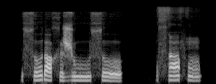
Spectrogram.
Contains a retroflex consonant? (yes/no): yes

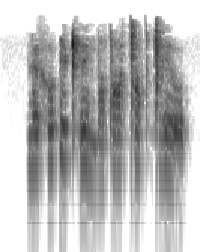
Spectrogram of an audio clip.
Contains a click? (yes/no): yes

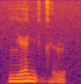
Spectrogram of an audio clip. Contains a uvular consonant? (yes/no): no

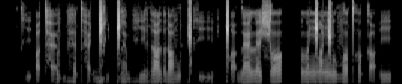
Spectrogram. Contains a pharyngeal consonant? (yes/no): no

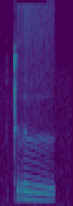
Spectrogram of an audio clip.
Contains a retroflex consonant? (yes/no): no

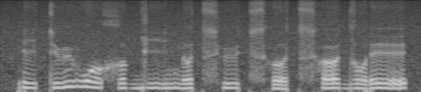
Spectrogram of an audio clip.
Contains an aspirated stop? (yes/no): yes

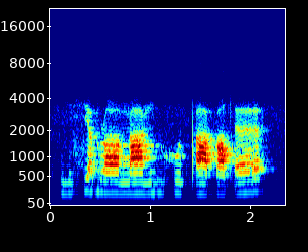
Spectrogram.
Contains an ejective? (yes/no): yes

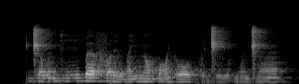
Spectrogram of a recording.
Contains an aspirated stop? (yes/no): no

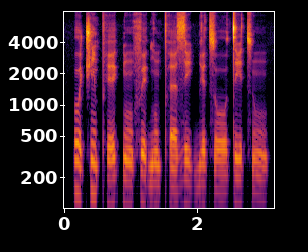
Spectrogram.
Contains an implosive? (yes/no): no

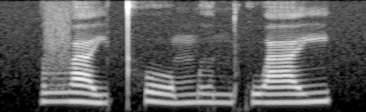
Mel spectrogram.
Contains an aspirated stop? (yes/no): yes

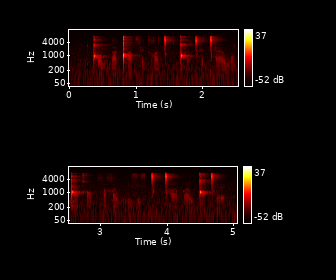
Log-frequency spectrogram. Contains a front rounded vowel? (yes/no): no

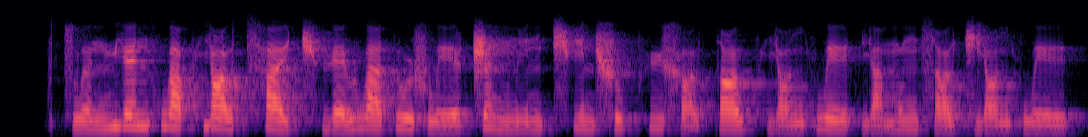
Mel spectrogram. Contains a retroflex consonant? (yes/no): yes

